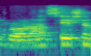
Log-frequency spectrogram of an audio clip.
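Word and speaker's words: pronunciation: হ্যাঁ, প্রো, তারপর কি হবে? নান সিয়েশন, এটা আপনি ভেঙে উচ্চারণ করবেন তারপর একসাথে, ঠিক আছে?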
